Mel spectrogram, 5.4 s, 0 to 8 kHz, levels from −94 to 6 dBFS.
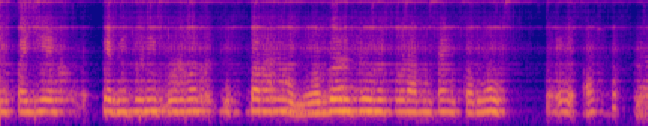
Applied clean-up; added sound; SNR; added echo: neural mask model RNNoise.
